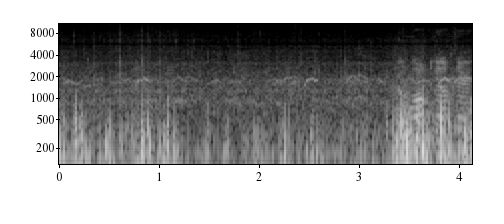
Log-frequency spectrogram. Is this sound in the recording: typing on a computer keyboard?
no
